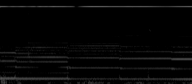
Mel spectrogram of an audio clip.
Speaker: it's just going through tones and that is not correct for Stargate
